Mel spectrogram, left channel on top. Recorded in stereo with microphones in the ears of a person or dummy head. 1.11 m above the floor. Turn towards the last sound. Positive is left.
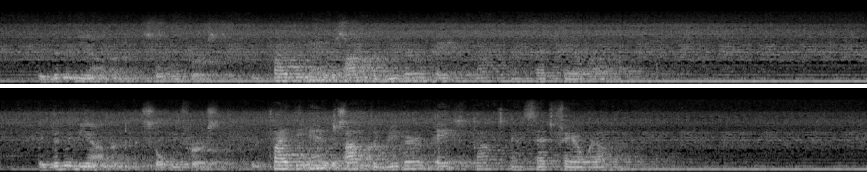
turn(degrees=-60)  # may be behind; listen again after turning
